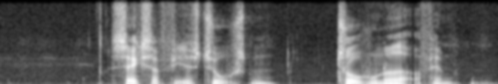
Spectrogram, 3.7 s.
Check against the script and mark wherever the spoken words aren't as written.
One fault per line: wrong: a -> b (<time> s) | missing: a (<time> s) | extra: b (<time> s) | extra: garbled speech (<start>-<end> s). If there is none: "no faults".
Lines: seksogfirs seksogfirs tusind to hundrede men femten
missing: seksogfirs (1.5 s)
wrong: men -> og (3.1 s)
